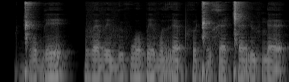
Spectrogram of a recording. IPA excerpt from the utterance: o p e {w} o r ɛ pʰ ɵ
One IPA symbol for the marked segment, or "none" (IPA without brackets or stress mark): v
